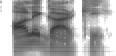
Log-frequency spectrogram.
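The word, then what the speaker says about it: oligarchy: এবার নাম্বারফর নাম্বারফর অলিগারকি। গোষ্ঠীতন্ত্র বা কুলিনতন্ত্র। হ্যা। এমন এক শাসন ব্যবস্থা যেখানে ক্ষমতা শুধুমাত্র একটি ছোট গোষ্ঠীর হাতে থাকে। উচ্চারণটা হল অলিগার্কি। অলি গারকি অলিগারকি একটা উদাহরণ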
